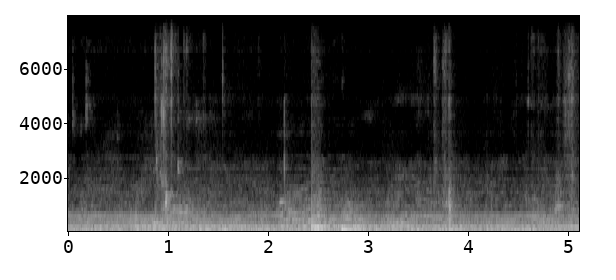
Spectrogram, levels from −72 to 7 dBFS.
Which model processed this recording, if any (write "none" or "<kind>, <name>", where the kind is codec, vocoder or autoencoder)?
codec, DAC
